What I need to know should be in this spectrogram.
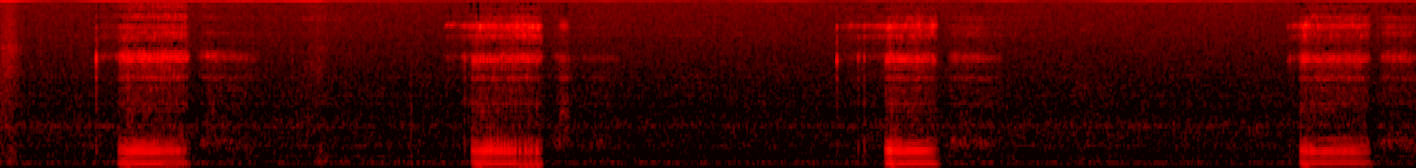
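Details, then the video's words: French Bulldog Bumble B sleeping indoors, four rough, fluttering snores at intervals of about four seconds, each a short buzzy rumble with breathy hiss, silence in between. "Bumble B snore"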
